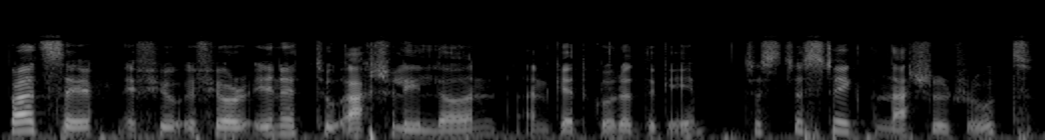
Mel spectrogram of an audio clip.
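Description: A man's voice: a little high, lively intonation, a little fast, fairly bright tone, dull audio, slight background noise. Rambling male gaming host, full of fillers. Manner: rambling, hesitant, many fillers and restarts. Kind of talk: casual rambling talk to camera.

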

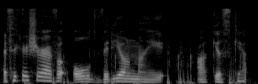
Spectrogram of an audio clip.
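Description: A man's voice: mid-range voice, animated, fast talker, a little hiss or hum. A man giving casual, rambling commentary while playing a VR game, self-conscious and talking to himself through a headset mic. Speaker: gameplay vlogger.

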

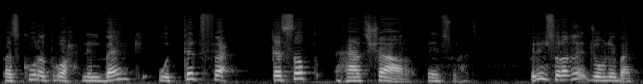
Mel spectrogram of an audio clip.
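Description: A man in his thirties teaching a recorded language lesson, patiently repeating example phrases slowly and often addressing his listeners as friends. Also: sits high, lively intonation, mellow, slightly rough. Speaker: Arabic dialect teacher.

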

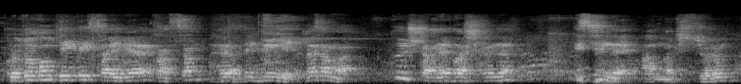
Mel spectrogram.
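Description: Middle-aged male politician at a podium mic, high-set voice, rhetorical delivery, boomy distant hall sound. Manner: rhetorical, addressing the crowd with pauses between phrases. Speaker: politician giving a congress speech. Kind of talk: formal political speech to a party congress. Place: large echoey congress hall. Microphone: speaking at a podium microphone. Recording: echoey hall, distant mic, audible room noise.

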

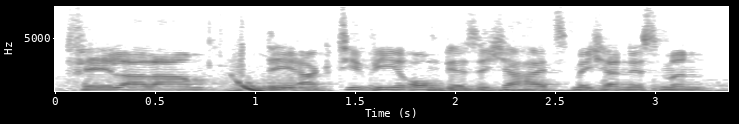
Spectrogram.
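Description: A man voicing a stern robotic security system that gives flat, clipped alarm announcements in a video game. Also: sits high, moderate pace, background noise, close to an everyday voice.

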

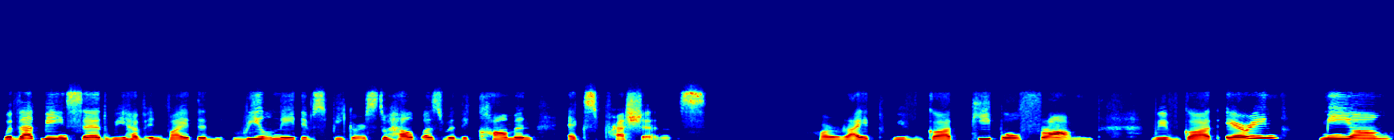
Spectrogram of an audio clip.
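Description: Speaking slowly in a slightly high voice, a Filipino woman welcomes people to her online language webinar with an upbeat, scripted-sounding delivery. The video call sound is muffled, with no room sound.

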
